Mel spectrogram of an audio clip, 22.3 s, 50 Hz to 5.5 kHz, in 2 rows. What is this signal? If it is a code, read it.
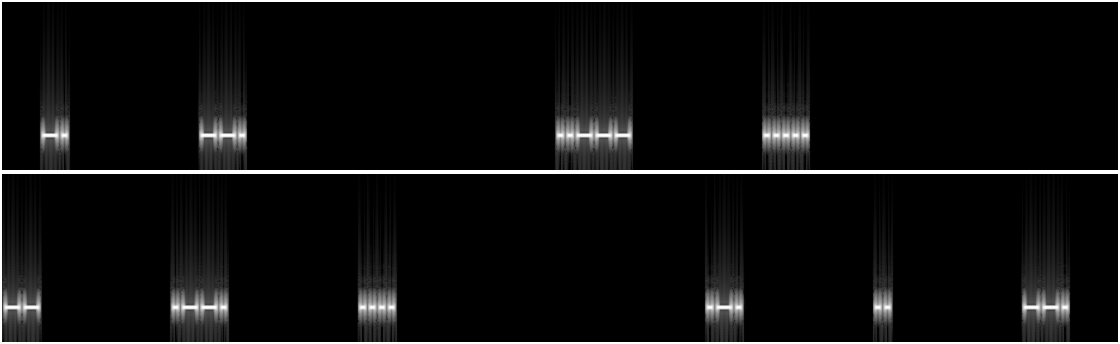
Morse code, heard as a keyed tone, about 25 wpm, spaced as for 6 wpm, 590 Hz. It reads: NG 25 MPH RIG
